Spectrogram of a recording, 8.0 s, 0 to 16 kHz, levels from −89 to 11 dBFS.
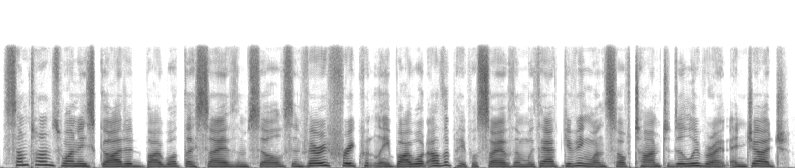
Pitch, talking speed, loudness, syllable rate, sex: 210 Hz, 210 wpm, -17 LUFS, 6.2 syllables/s, female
